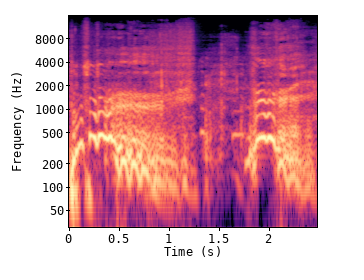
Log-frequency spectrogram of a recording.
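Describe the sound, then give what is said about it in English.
A person imitates a horse with their voice, giving two loud, wavering whinny-like bursts separated by a short pause, the pitch quavering up and down with a rough, breathy edge. “Is that that horse from earlier?”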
